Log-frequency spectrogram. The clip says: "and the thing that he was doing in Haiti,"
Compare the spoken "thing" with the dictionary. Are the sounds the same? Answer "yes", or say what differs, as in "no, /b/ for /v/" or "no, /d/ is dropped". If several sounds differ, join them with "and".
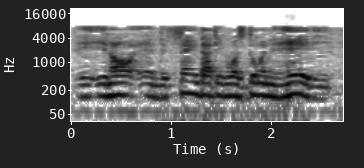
yes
